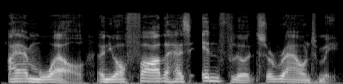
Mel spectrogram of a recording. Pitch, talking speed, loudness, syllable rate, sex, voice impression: 115 Hz, 175 wpm, -18 LUFS, 4.6 syllables/s, male, very masculine, middle-aged, thick, tensed, powerful, very bright, soft, very clear, very fluent, slightly raspy, cool, very intellectual, very refreshing, sincere, slightly calm, friendly, reassuring, very unique, slightly elegant, wild, sweet, very lively, kind, slightly intense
